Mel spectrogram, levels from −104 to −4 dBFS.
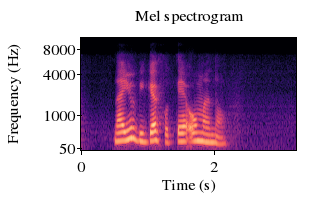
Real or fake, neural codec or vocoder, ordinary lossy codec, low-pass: fake; codec, 16 kHz, about 1 kbps, DyCAST, with the encoder's durations; Opus, 24 kbps; 7.2 kHz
